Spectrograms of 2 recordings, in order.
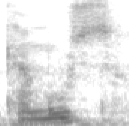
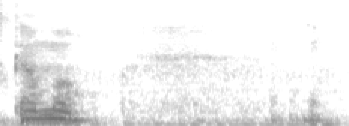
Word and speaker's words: Camus: So his last name phonetically in English is like Camus but it's French so it's Camo.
